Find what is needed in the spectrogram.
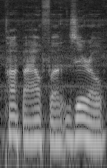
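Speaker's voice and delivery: ordinary talk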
